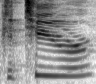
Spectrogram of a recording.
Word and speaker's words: Couture: I sat at the Cooter in Paris this week. – The Cooter. – So amazing. The Cooter. Couture.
